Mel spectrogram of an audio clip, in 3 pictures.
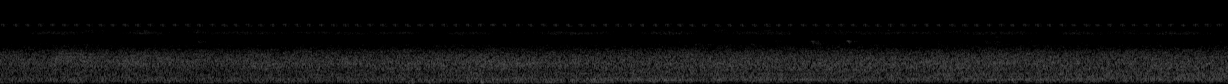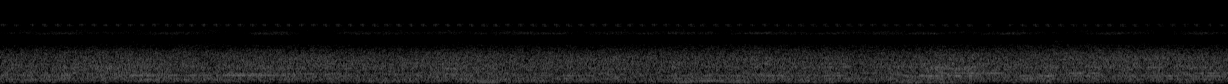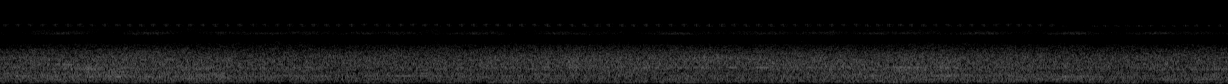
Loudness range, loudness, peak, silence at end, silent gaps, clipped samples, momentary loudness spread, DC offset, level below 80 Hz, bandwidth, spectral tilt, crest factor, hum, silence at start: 3 LU; -48 LUFS; -34 dBFS; 0 s; none; under 0.1%; 4 LU; under 0.1%; -74 dBFS; 11 kHz; -4 dB/octave; 14 dB; none; 0 s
